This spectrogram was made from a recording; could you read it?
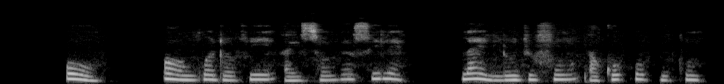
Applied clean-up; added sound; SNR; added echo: none; none; none; none.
